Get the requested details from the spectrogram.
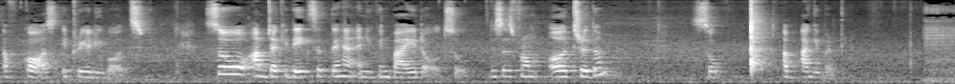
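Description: A young woman talks to the microphone close up.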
